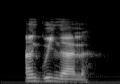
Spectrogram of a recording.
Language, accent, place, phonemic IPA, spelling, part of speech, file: French, France, Lyon, /ɛ̃.ɡɥi.nal/, inguinal, adjective, LL-Q150 (fra)-inguinal.wav
- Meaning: inguinal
